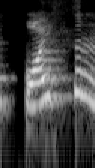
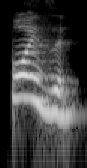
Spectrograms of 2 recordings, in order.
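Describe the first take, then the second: First: The middle consonant is an 's' sound. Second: The middle consonant is a 'z' sound. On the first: The speaker calls it wrong. "हम इसे पॉइजन नहीं पढ़ेंगे" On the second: The speaker calls it right. "हम इसे पढ़ेंगे पॉइजन"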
